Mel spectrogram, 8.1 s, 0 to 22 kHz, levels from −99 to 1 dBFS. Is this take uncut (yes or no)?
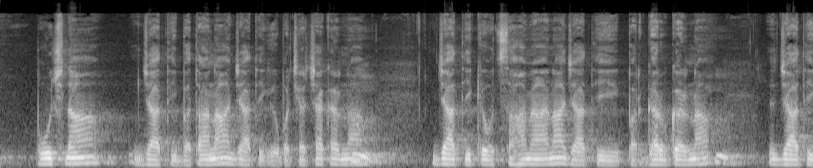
yes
